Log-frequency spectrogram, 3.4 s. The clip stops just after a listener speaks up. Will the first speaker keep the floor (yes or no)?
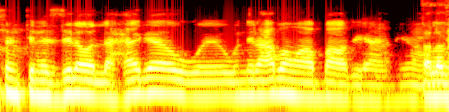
no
